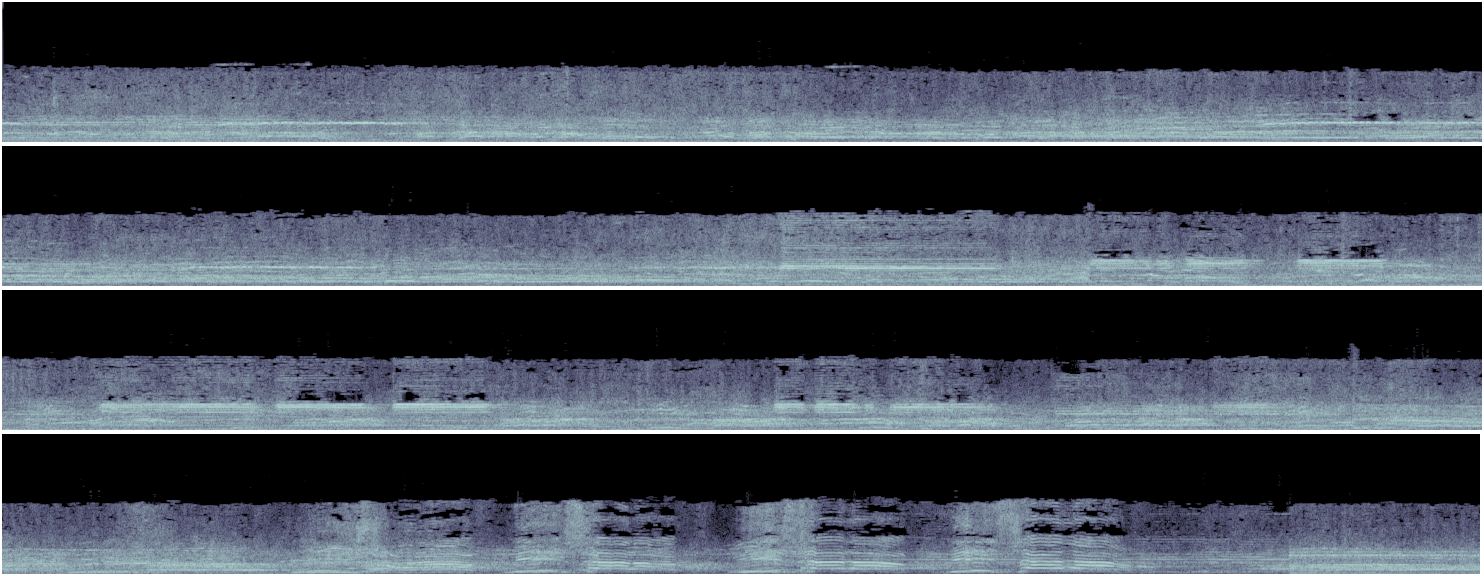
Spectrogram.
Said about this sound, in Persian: جمعیت بزرگی در برابر بیمارستان کسرا جمع شدند. اعتراض مردمی با بوق میدان آرژانتین بیمارستان کسرا.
